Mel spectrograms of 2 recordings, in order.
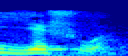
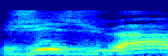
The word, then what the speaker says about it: Yeshua: ou Yoshua ça s'écrit Yeshua donc au lieu de les appeler Josué il faudrait faudrait essayer de les appeler G jésua ou ou jésué ou quelque chose comme ça mais les traductions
